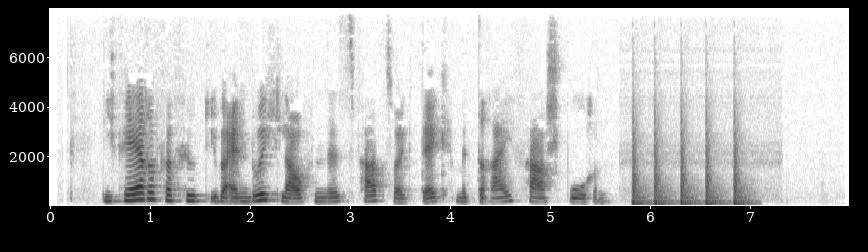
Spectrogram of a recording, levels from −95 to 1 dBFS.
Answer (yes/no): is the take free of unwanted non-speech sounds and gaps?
no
